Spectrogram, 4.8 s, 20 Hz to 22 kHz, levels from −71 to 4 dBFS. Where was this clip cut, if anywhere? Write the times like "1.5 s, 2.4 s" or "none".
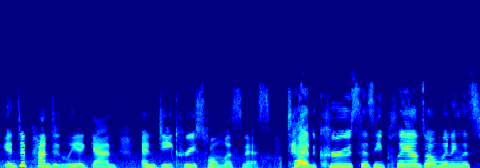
2.8 s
